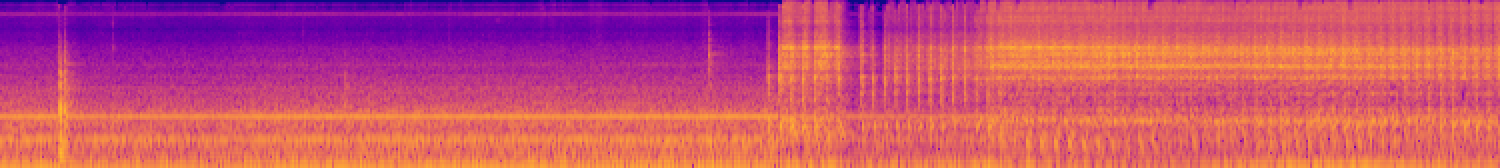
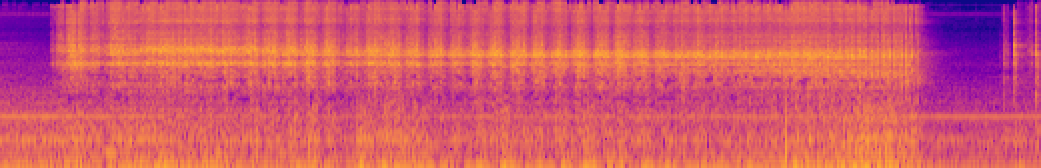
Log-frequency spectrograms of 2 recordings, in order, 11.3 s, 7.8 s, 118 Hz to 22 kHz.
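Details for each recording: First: Woodturning a 200 mm camphor laurel bowl on the lathe: under the scraping of the cut, a fast, regular tapping of nearly four per second comes from the tool hitting a hidden inclusion beside a knot. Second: Turning a 290 mm Camphor Laurel bowl on a faceplate with a freshly sharpened 1/2-inch spindle gouge: a steady hissing cut with even chatter about 200 per minute for six seconds. The sharp gouge cuts cleanly.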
